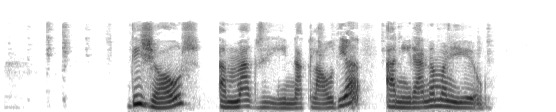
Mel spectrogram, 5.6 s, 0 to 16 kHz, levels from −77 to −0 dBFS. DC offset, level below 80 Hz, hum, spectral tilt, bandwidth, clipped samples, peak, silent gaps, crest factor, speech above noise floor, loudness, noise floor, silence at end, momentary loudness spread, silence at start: under 0.1%; -60 dBFS; none; -5.5 dB/octave; 7.8 kHz; under 0.1%; -2 dBFS; 1.15-1.26 s; 16 dB; 39 dB; -17 LUFS; -55 dBFS; 0.65 s; 8 LU; 0.45 s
